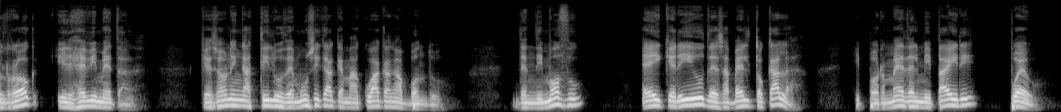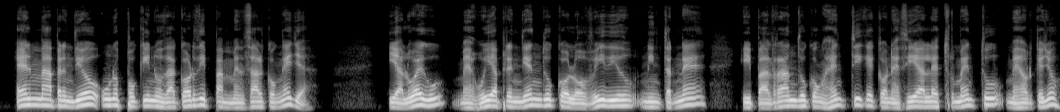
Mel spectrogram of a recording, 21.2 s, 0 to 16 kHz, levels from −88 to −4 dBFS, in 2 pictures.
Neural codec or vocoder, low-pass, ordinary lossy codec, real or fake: none; 14.4 kHz; none; real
